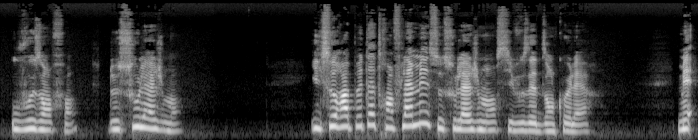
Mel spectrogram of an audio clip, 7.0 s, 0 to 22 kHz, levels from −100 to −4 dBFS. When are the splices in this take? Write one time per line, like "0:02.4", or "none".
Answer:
0:01.0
